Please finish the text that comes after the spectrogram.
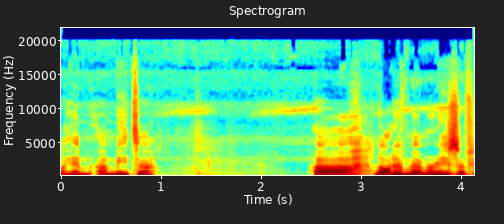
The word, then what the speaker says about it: Amita: saw the name written A-M-I-T-A, and we pronounced it the best we could. And in English pronunciation, you generally stress the penultimate syllable, so it came out Amita.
